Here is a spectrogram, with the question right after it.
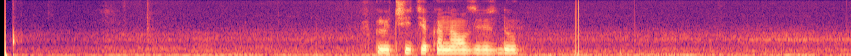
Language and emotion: Russian, neutral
